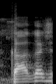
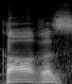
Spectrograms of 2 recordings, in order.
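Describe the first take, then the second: First: "कागज" with hard g and j; everyday "कागज" as kaagaj; common mispronunciation. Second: "कागज़" with throaty gh and final z; careful Urdu "कागज़", buzzed z; correct pronunciation. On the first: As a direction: say "कागज" ending in j. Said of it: "ना बोलें". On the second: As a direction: say "कागज़" as kaaghaz. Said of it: "कागज ना बोलें". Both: Shown as a demonstration.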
